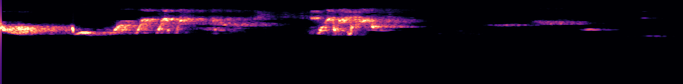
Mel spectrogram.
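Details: Yellow-legged thrush singing: a high, warbled phrase of rapid slurred whistles, then a second shorter burst after a brief pause and a few faint thin notes at the end; no other sounds.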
